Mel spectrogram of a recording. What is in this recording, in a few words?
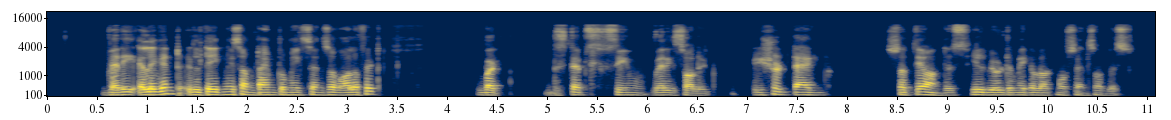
voice message; Time and Work (Math)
